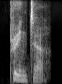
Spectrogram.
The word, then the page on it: printer: Indian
